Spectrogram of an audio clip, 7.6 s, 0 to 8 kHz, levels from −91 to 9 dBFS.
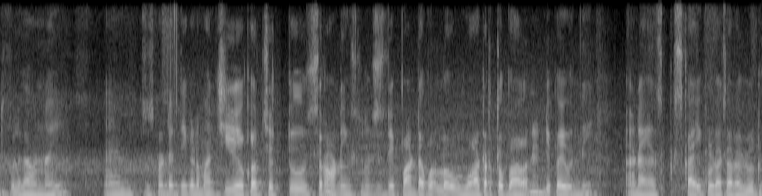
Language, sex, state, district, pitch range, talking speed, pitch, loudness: Telugu, male, Andhra Pradesh, Srikakulam, 140-155 Hz, 165 wpm, 150 Hz, -22 LUFS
